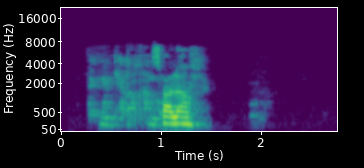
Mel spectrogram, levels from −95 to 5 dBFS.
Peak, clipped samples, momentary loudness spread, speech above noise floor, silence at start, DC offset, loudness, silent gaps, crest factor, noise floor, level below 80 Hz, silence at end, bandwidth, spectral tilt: -2 dBFS; under 0.1%; 20 LU; 68 dB; 0.3 s; under 0.1%; -16 LUFS; none; 20 dB; -86 dBFS; -58 dBFS; 1.4 s; 7.6 kHz; -5.5 dB/octave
